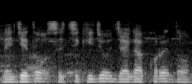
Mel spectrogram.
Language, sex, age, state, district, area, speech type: Santali, male, 18-30, Jharkhand, East Singhbhum, rural, spontaneous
